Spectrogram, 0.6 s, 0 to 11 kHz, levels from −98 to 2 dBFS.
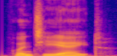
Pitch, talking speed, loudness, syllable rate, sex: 145 Hz, 305 wpm, -17 LUFS, 7.7 syllables/s, male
